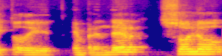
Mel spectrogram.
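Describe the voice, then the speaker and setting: Ordinary pitch variation marks a man's voice with fairly high pitch. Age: 40s. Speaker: digital marketing course host. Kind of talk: webinar panel discussion. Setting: live online webinar. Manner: halting, many repeated words.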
